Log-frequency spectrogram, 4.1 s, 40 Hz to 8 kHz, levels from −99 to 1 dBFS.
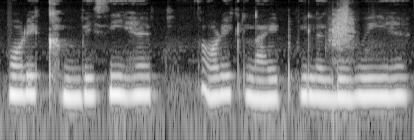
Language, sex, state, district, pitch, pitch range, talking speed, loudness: Hindi, female, Haryana, Jhajjar, 210 Hz, 205-220 Hz, 175 wpm, -12 LUFS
